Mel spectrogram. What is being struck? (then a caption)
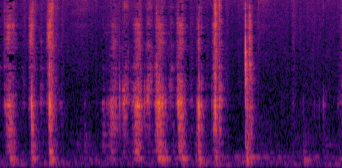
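Soap stick. A thin, solid, dry orange soap stick held in the fingers has its tip scraped and whittled with a dark metal blade. Nine short, dry scraping cuts come at an uneven pace, each a brief rasp with a bright edge that stops almost at once.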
